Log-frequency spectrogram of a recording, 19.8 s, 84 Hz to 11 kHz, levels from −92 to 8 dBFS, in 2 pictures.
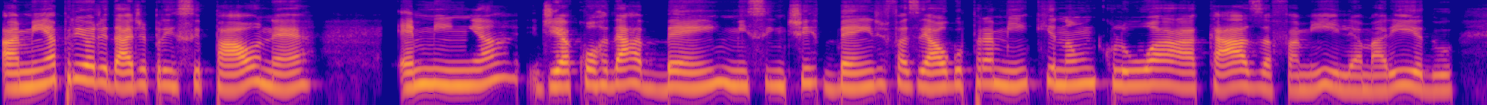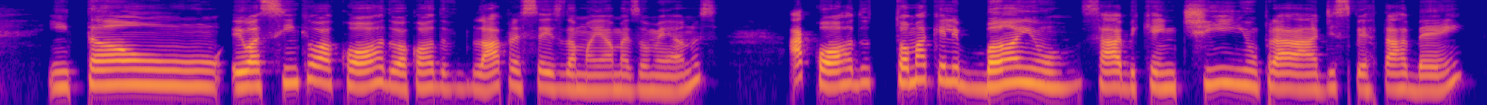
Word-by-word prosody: a 185 0 +5
minha 215 +6 +3
prioridade 235 -8 +2
principal, 210 -1 +1
né, 200 -1 -1 0.6
é 190 - +1
minha, 225 +5 0
de 205 +2 0
acordar 220 +3 +2
bem, 195 +2 -2
me 210 -4 -3
sentir 215 +3 -6
bem 190 +1 -1
de 220 - -9
fazer 210 -2 -3
algo 195 +3 +2
para 230 +2 -4
mim, 215 -1 -3
que 235 +2 -6
não 220 +1 -2
inclua 215 -3 0
a - - -4
casa, 190 0 +2
família, 175 +1 -7
marido. 170 0 -5 0.5
Então, 215 +1 +2
eu 195 +1 +4
assim 205 +4 +2
que 240 - -11
eu 265 - +2
acordo 220 -1 +3
eu - - +3
acordo 190 0 -4
lá 180 +2 +3
para 215 - -7
as - - -6
6h, 180 -3 -4
mais 170 0 -8
ou 170 - -7
menos. 170 - -7 0.5
Acordo, 220 +3 +4
tomo 240 +3 +3
aquele 260 -2 -2
banho, 205 0 +4
sabe, 195 -3 +1
quentinho, 205 +3 -4
para 185 -2 +3
despertar 180 0 -3
bem. 170 - -5
205 Hz, 150 wpm, -21 LUFS, 190-220 Hz, 0.6 s, a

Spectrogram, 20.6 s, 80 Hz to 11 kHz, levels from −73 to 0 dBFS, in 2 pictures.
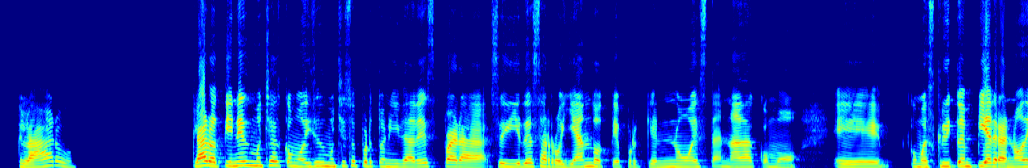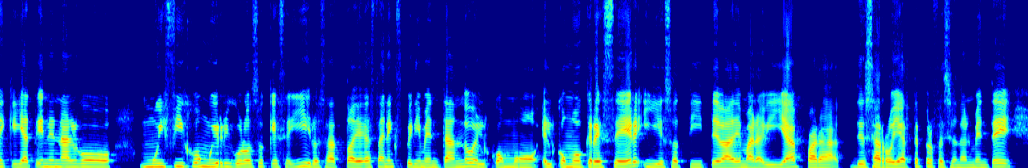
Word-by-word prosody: Claro. 205 +2 -1 1.2
Claro, 255 0 +7
tienes 260 +2 +3
muchas, 270 +1 0
como 250 -4 -3
dices, 240 +2 -2
muchas 240 +2 -3
oportunidades 230 -4 -2
para 210 -5 +2
seguir 210 -2 -3
desarrollándote, 215 -2 0
porque 190 0 -9
no 195 +1 -4
está 200 - -6
nada 195 - 0
como, 180 -4 -8 0.3
eh, 180 +4 -3 0.2
como 210 -2 -2
escrito 235 +5 +1
en 240 -2 0
piedra, 240 -5 +7
¿no?, 190 +2 -1
de 215 -1 +1
que 195 - -6
ya 195 -1 +2
tienen 210 0 -1
algo 200 0 +1 0.2
muy 210 +1 -1
fijo, 235 +1 -2
muy 225 -1 0
riguroso 205 -1 -2
que 200 -1 -2
seguir, 200 +3 -5
o 185 - -3
sea, 180 -2 -1
todavía 185 0 +3
están 200 +1 -3
experimentando 190 +1 -2
el 195 -4 -3
cómo 185 -2 -2
el 185 0 -1
cómo 195 0 -1
crecer 190 +3 +4
y 190 -2 -5
eso 185 +1 -3
a - - -6
ti 185 0 -11
te 185 +1 +1
va 175 - +6
de 180 +1 0
maravilla 180 +3 +2
para 170 -3 +1
desarrollarte 180 0 +1
profesionalmente, 185 0 -1
200 Hz, 160 wpm, -22 LUFS, 185-220 Hz, 1.2 s, Claro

